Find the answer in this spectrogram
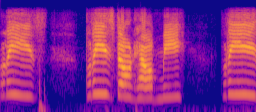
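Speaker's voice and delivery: very high, little insect voice, like a fly. Speaker demonstrates a childhood bit, speaking as a fly: tiny fly voice. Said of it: "Like a fly".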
